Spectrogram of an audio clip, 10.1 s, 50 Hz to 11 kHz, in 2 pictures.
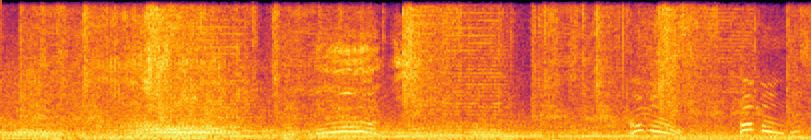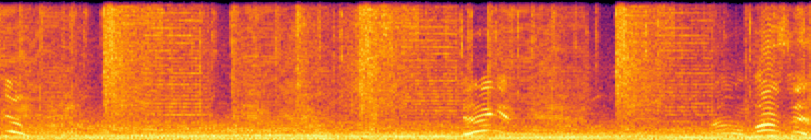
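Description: Two vehicles launching and accelerating hard in a drag race, led by the supercharged Hellcat V8 of a Ram 1500 TRX pickup, its engine note climbing, over background music. The Porsche Cayenne Turbo Coupe beside it is barely heard.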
